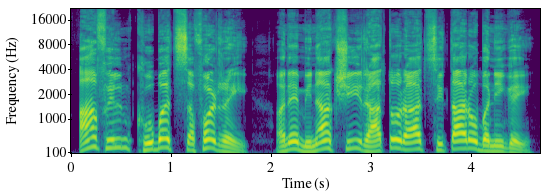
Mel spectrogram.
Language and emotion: Gujarati, neutral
